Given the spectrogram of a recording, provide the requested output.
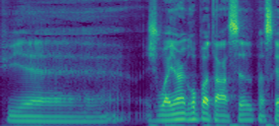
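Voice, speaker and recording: A man at a very slow pace with monotone, flat intonation. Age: 30s. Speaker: real estate investor and developer. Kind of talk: interview.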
